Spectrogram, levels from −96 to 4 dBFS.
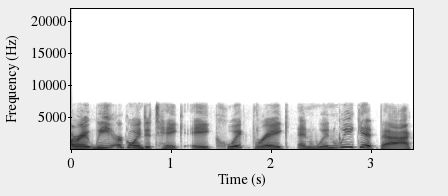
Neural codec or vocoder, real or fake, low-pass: none; real; 7.2 kHz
